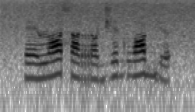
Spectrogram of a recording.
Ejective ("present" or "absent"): absent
